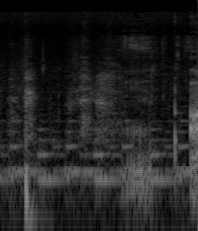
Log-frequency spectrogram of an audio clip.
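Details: A Border Collie, staring at its sleeping owner, gives a strange low, steady, droning whine with a humming tone and little change in pitch.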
